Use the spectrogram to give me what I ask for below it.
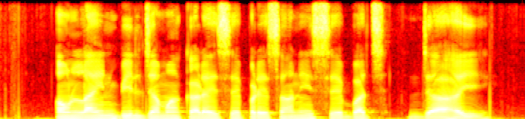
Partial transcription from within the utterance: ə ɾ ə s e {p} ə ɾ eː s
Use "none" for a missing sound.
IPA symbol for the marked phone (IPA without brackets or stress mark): p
